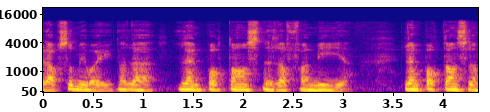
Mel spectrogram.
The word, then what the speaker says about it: L'importance: Và chúng ta để ý ký tự M ở đây phát âm là N, sau bởi nó đứng trước ký tự P.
